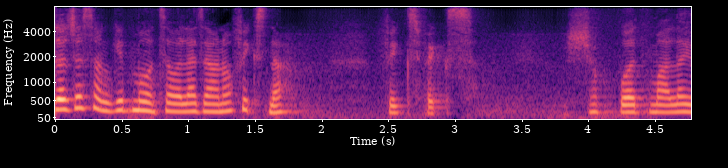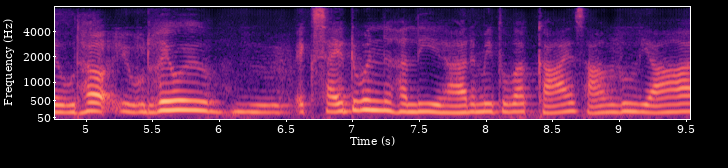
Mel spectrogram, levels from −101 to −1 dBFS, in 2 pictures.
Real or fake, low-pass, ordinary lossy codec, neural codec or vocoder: fake; none; none; codec, 16 kHz, 0.5 kbps, X-Codec, WavLM features, trained on Multilingual LibriSpeech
